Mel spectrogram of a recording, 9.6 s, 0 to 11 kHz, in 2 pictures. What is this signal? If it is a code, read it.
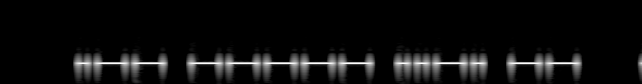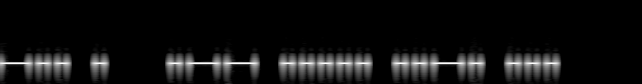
Morse code, heard as a keyed tone, about 17 wpm, 700 Hz. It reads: W0FM DE W5FS
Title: USA Callsign DE Callsign - 4 Characters - 17wpm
